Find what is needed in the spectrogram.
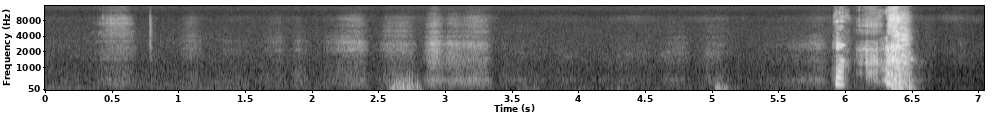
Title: Snotty Sneezes and Sniffles (F)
